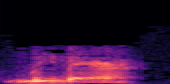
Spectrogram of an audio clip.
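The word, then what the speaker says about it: Liebherr: You're close. It's LeBaire, but it depends on if you ask an American or a German. But if you stick with LeBaire, you're pretty close.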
